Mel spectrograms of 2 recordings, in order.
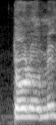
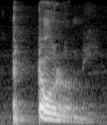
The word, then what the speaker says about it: Ptolémée: Ptolémée s'écrit avec un P, on ne prononce pas le P, il est silencieux. Donc vous lirez Ptolémée Soter, qui était bien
